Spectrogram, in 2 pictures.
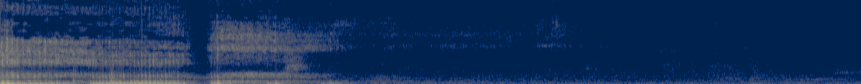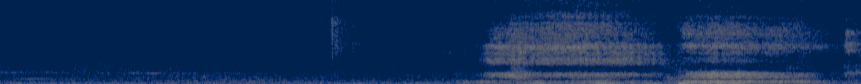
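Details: Labrador dog snoring during a daytime sleep: rough snoring breath sounds at the start and near the end, with a long quiet gap between.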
